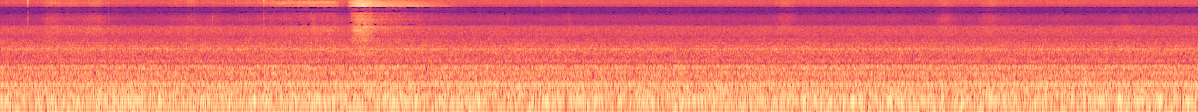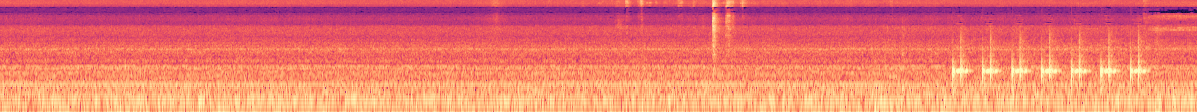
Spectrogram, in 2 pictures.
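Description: Steady hum of a stationary electric commuter train's onboard equipment, heard from inside the carriage. Near the end, a quick run of about seven short beeps, about three a second: the door-closing warning.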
